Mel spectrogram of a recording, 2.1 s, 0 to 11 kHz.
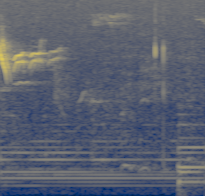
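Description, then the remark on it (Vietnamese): Birds chirp and twitter in short, quick calls at 5 in the morning, with a bright sweep at the start and a few brief notes later, all over a steady humming tonal background with no one speaking. “Ngày hôm nay đến khi tiếng chim hót ríu rít bên tai đánh thức đôi mắt đang say ngủ vào lúc 5 giờ sáng”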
